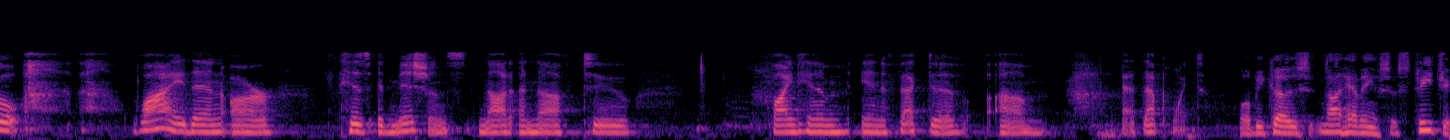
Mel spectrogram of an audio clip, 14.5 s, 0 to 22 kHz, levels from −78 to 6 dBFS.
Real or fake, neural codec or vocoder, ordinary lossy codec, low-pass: real; none; AAC, 32 kbps; 5.4 kHz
